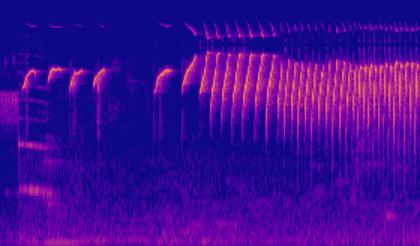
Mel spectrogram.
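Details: Canary song used to make other canaries respond and sing: a short series of spaced high whistles, a pause, then an accelerating long trill of rapid sharp notes.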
